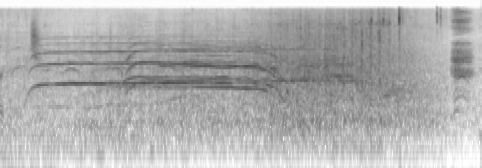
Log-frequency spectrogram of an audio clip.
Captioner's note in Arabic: الناس يصرخون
